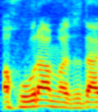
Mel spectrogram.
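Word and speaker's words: अहुर मज़्दा: अब ये स को ह पढ़ते हैं फारसी, सकार का उच्चारण हकार के रूप में करते हैं, इसीलिए अहूरा को आप असुर भी कह सकते हैं, असुर मजदा भी कह सकते हैं।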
